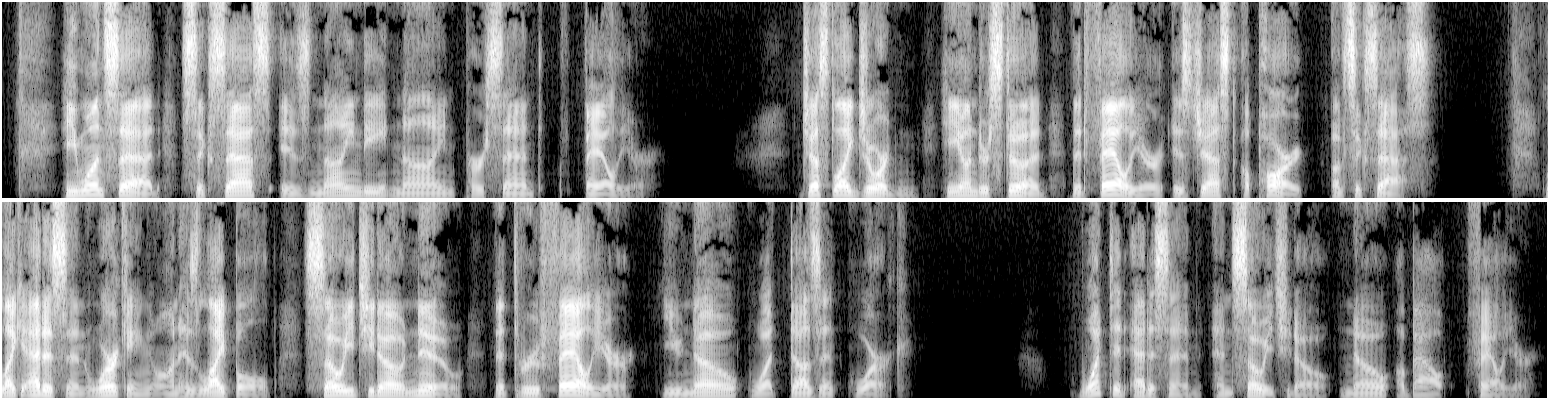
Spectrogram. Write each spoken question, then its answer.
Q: What did Edison and Soichiro know about failure?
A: They knew that through failure, you know what doesn't work.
